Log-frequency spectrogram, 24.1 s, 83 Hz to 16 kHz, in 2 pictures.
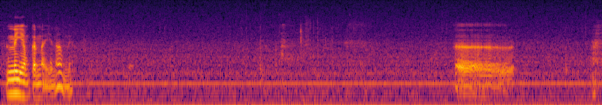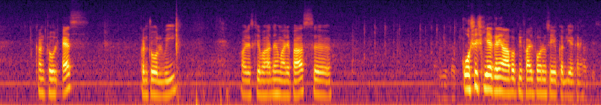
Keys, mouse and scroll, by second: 0.3 alt+right click, 0.8 alt+click, 1.1 alt+middle click, 1.6 scroll up 1, 3.2 click, 5.1 click, 6.5 ctrl+c, 7.0 click, 9.1 click, 11.6 click, 13.0 ctrl+s, 15.2 ctrl+v, 19.1-21.7 typing, 23.9 alt+Return.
